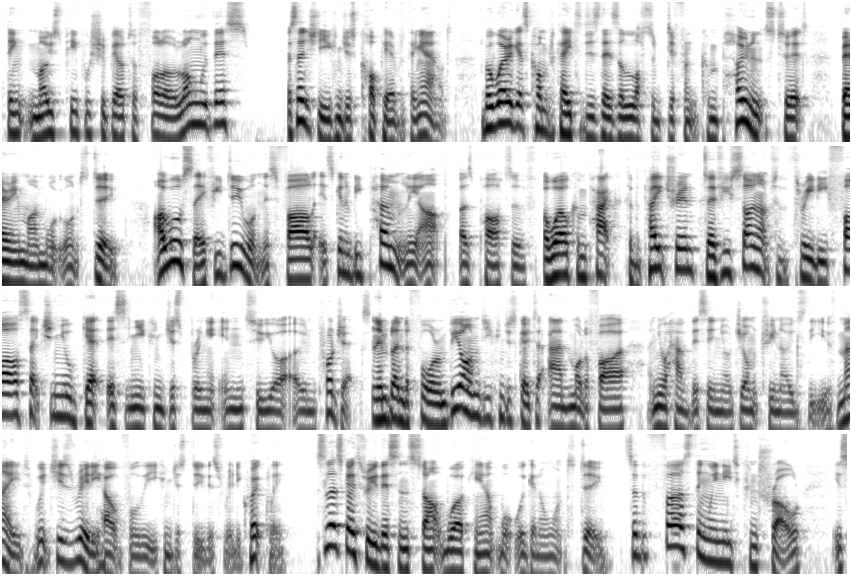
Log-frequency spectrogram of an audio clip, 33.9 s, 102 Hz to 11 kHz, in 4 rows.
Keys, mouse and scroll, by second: 0.0 a, 0.8 KP_Decimal, 32.7 shift+middle click.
